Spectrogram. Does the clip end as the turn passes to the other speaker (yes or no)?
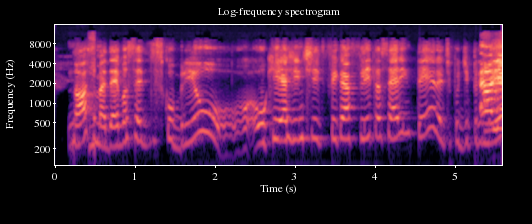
yes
